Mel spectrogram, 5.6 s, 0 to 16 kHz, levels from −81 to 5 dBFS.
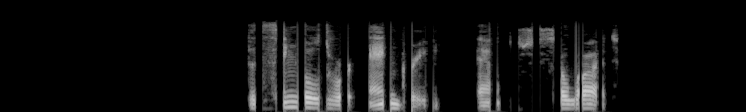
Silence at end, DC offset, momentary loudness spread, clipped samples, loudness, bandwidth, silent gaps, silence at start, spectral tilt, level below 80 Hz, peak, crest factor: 0.95 s; under 0.1%; 14 LU; under 0.1%; -21 LUFS; 7.8 kHz; 3.38-3.57 s; 1.85 s; -5 dB/octave; -56 dBFS; -2 dBFS; 22 dB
